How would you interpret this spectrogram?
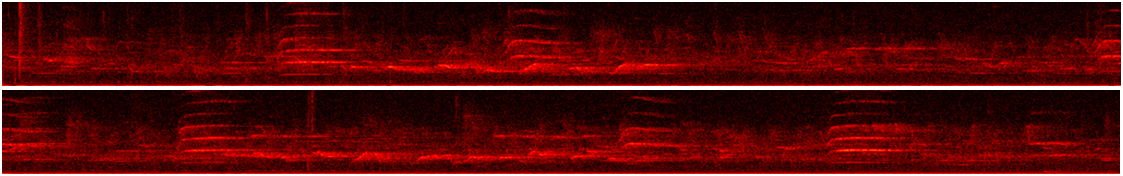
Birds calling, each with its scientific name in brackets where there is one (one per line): Apapane (Himatione sanguinea)
Iiwi (Drepanis coccinea)
Red-billed Leiothrix (Leiothrix lutea)
Warbling White-eye (Zosterops japonicus)
Omao (Myadestes obscurus)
